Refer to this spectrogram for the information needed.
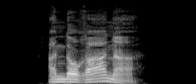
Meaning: Andorran ([male or female] man from Andorra)
- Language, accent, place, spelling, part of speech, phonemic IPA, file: German, Germany, Berlin, Andorraner, noun, /andɔˈʁaːnɐ/, De-Andorraner.ogg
